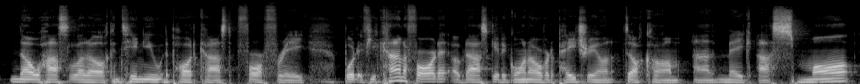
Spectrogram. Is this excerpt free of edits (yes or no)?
no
